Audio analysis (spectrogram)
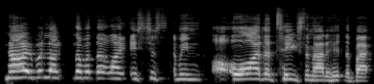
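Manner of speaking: exasperated about poor penalties, voice riding high; worked up. Real, not acted. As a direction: rant about the penalties, pitch jumping up. Ranting about the penalty standard.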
